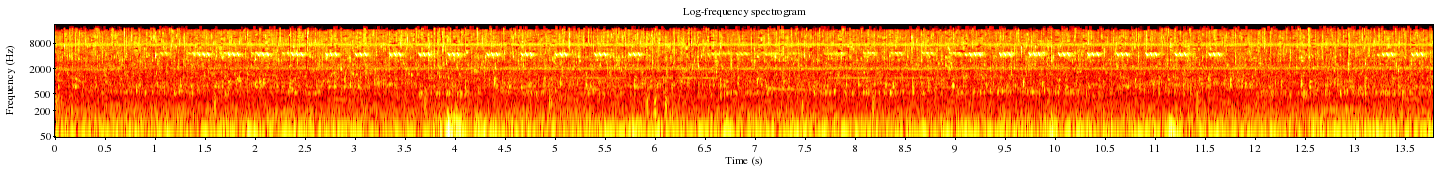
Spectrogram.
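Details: Intermittent cricket chirping: runs of high, evenly spaced pulses with several gaps, set against a constant low murmur of flowing water and a couple of soft knocks.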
